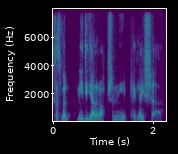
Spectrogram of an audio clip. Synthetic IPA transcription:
χɔsmənidiɡɛlˠəɾɔpʃənːipʰl̥ejdlejʃa̰

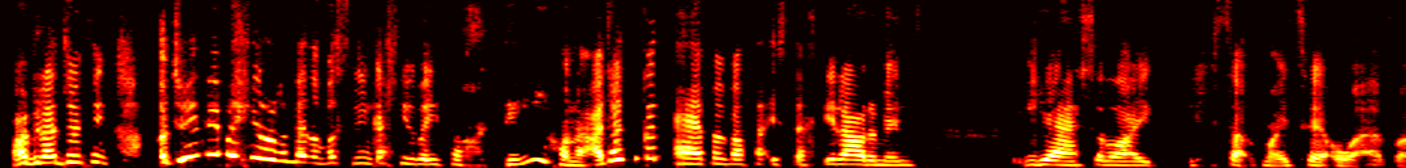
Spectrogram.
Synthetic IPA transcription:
avilandɪθɪŋɔdwivibahiːɾɔɾəmɛðʊlˠvɔsininɡaɬiwejθɔχd̥ihʊnaadwajθɪnɡ̥ɔdɛvəvaθaʔɪstɛχd̥ilawɾəmɪnd̥ | jɛsəlˠajk̚ | hisəkmajtʰɪːʔɔɛvə

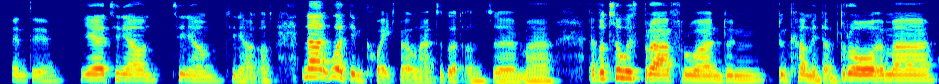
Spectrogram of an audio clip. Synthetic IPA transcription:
əndɪm | jɛtʰiːnjawntʰiːnjawntʰiːnjawnʔɔ̰nd̥nawɛlˠdɪmkʰwejdvɛ̰lˠna̰tʰɪɡɔdɔ̰ndəːma | ɛvɔtʰəwɨθbraːvruːandwɨnd̥winkʰəmɨndamdroːəma

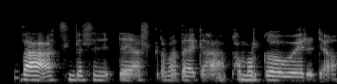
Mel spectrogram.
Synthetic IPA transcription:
ðaatʰiːnɡaɬɛd̥ejaɬɡ̥ramadɛɡa̰pʰamɔrɡəwɨɾədjɔ̰

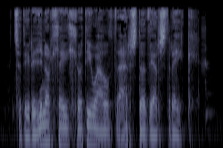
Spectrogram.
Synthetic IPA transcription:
tʰədiɾɨːnɔrɬejɬwɛdiwɛlˠd̥ɛ̰rstəðjarstrejkʰ

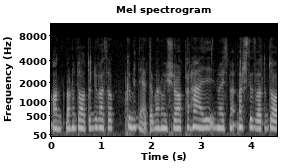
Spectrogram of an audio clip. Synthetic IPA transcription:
ɔndmanuːndoːdəndɪwvaθɔ | ɡ̥əmɪnɛ̰damanuːniʃɔpʰarɦaɨɪ̰nweɨθmamarsɪðvɔdəndoː

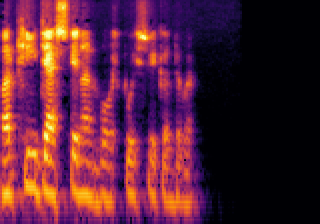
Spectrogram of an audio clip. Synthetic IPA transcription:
markʰiːdɛstɪnənɦoːɬb̥ʊjsɪɡəndəwɛn

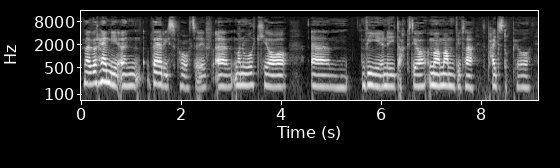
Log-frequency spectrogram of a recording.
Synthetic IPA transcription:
maɛvərɦɛniʔə̰nvɛɾisə̥pʰɔrtʰɪ̰vəːmmːanunlˠɪkʰjɔ | əːm | viːəneɨdaktjɔə̰mamamvivɛθapʰajdə̥stɔpʰjɔ

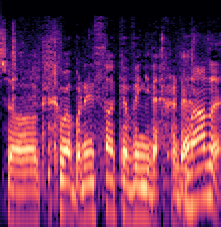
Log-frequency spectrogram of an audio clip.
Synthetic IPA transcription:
sɔɡrχuwɛlˠbɔdinθɔɡ̥əvɪŋiðɛχrɛdɛmaðə

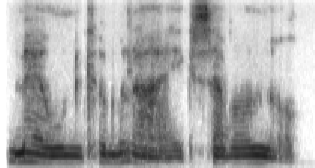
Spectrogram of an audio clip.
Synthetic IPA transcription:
mɛwnkʰəmrajɡ̥savɔnɔ̰lˠ

